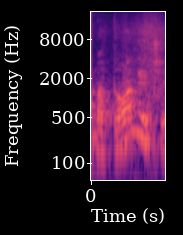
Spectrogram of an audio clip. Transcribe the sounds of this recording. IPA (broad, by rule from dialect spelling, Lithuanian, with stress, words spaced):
pɐˈtoːɡʲɛɪ t͡ʃʲɪ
